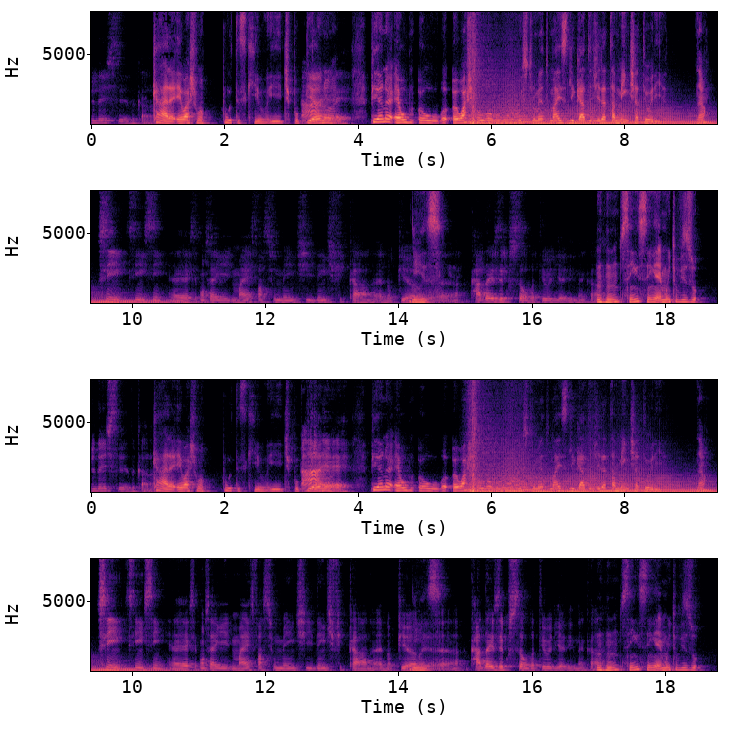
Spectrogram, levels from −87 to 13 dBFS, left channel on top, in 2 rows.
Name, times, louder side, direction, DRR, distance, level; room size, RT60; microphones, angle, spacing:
voice 1, 0.0-1.0 3.1-3.8 9.5-17.1, right 3 dB, 65° right, 2.2 m, -34 dB
voice 2, 0.9-1.7 2.0-3.7 4.2-8.7 9.1-9.3 14.2-14.6 17.0-18.5, left 4 dB, 45° left, 0.6 m, -22 dB
sound 1, 5.6-11.0, right 1 dB, 5° right, 0.8 m, -25 dB
11.0 x 10.5 x 7.6 m
head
